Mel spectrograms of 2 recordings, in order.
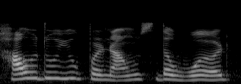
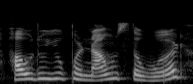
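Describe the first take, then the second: Both takes have the same delivery.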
